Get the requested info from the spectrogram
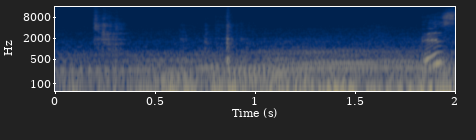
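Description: A 2021 Lincoln Corsair's 2.0-litre turbocharged four-cylinder engine pulling hard under full acceleration in its Excite drive mode, heard from inside the cabin, its note rising steadily over a low road rumble.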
